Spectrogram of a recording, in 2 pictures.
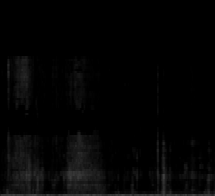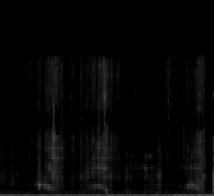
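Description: Close-up eating sounds: crispy fried chicken being bitten and chewed, with irregular crunches.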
